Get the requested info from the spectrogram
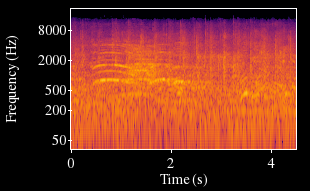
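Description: A man's long drawn-out shout, held for about a second and a half, over the echoing din of a crowded sports hall, with scattered sharp taps and snaps.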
